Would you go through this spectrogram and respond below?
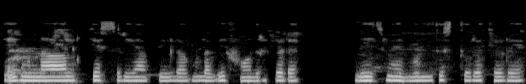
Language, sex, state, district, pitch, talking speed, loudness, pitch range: Rajasthani, male, Rajasthan, Nagaur, 180 Hz, 150 wpm, -19 LUFS, 175-180 Hz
